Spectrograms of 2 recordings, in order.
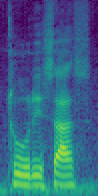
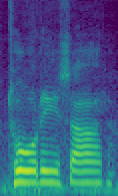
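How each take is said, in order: First: The word ends with a clear s sound. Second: The word ends with an r-like sound. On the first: The runes are treated as continental Germanic. The speaker calls it wrong. "totally wrong, never do that" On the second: The runes are treated as Nordic. The speaker calls it right. "I am not pronouncing it like an S at the end"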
